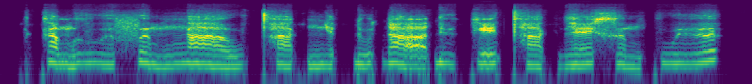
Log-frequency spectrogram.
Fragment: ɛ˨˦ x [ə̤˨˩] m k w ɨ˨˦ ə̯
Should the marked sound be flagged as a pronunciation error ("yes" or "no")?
yes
